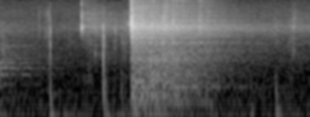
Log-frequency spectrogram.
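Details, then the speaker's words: High-voltage test system automatic ground stick: light clicks as the ground stick opens, then a solid clunk with short ringing tail as the contactor inside the controls pulls in, switching high voltage on; normal operation. "you see the ground stick open and you can hear the clunk of the contact from inside the controls meaning the high voltage is Switched down"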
